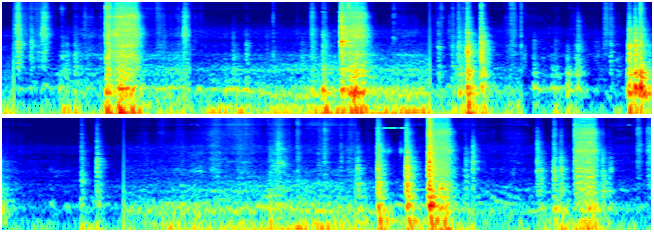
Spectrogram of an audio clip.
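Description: Tools and car parts knock and clank sharply now and then.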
